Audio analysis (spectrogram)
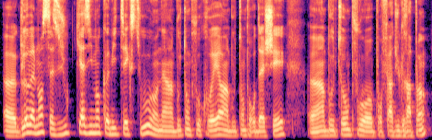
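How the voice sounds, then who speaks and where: A man's voice: fairly low pitch, a little fast, a little mellow. A man co-hosting a casual podcast, talking with frequent hesitations and fillers but enthusiastic. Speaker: podcast co-host.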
